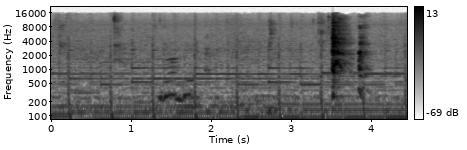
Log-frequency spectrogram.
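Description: Background music with a steady beat. About three and a half seconds in, a person gives a short, loud cough, with a smaller second one just after.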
